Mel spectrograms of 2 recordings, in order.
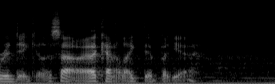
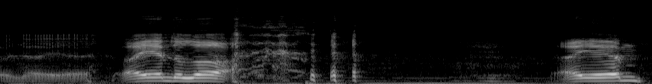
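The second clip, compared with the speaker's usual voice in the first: louder slowed tough-guy voice; hammed action hero, attempted deep; Rambo and Dredd impression; 2 semitones lower, 4 dB louder, slower than usual. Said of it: "Can't get my voice deep enough".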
